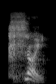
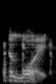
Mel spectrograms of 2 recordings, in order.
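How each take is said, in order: First: The opening is one puff of air around the tongue. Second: The opening letters are sounded separately, with a vowel between. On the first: The speaker calls it right. "It is pronounced kloit" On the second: The speaker calls it wrong. "No, it's not that"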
